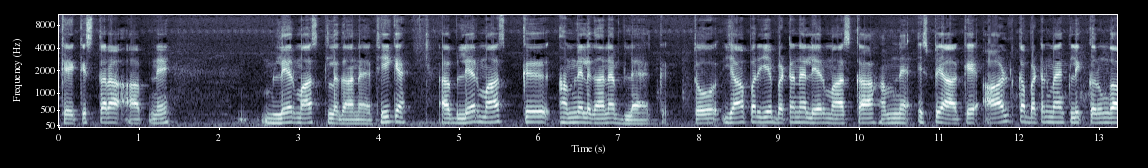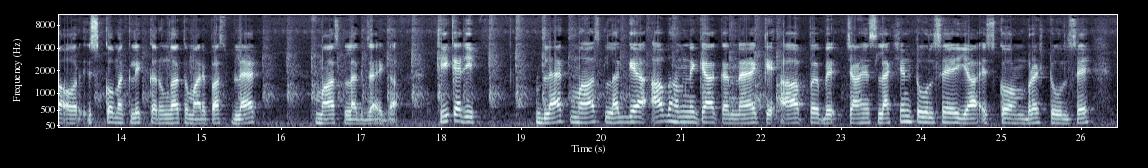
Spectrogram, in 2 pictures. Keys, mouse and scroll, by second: 13.7 alt+click.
